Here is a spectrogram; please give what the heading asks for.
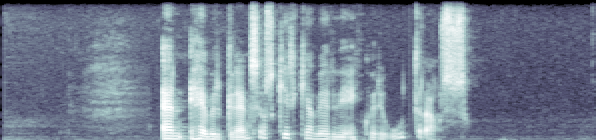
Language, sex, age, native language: Icelandic, female, 50-59, Icelandic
